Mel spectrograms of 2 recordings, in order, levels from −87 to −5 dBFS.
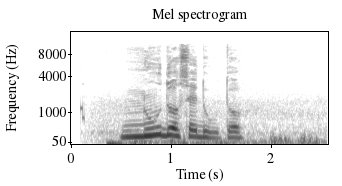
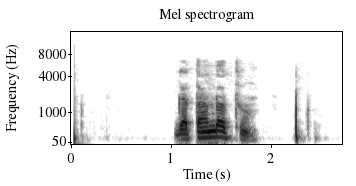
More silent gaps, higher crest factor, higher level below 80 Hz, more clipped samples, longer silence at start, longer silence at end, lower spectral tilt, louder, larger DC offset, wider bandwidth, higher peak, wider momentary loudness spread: neither; about the same, 16 dB vs 18 dB; about the same, -52 dBFS vs -50 dBFS; neither; second, 0.1 s vs 1.05 s; second, 0 s vs 0.9 s; second, -7 dB/octave vs -9 dB/octave; second, -33 LUFS vs -15 LUFS; neither; first, 11.5 kHz vs 7 kHz; second, -18 dBFS vs -2 dBFS; first, 23 LU vs 19 LU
